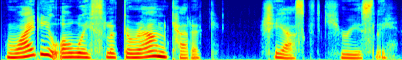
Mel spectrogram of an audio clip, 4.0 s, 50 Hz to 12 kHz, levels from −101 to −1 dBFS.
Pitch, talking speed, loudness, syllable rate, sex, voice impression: 230 Hz, 150 wpm, -16 LUFS, 4.9 syllables/s, female, feminine, adult-like, slightly tensed, powerful, slightly soft, slightly raspy, intellectual, calm, slightly friendly, elegant, slightly modest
